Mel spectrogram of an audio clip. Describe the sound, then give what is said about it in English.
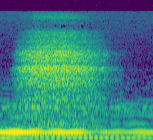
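A slow, deep inhale during a guided fertility meditation, lying down. The soft airy rush lasts about a second over a steady low humming drone, then fades away while the drone continues. “At this time, lie down in a comfortable position. And let's take a deep breath in.”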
